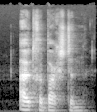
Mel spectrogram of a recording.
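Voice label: "uitgebarsten", Dutch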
